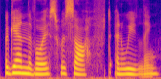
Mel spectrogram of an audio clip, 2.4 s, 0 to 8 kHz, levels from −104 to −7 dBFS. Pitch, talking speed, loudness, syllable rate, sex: 205 Hz, 175 wpm, -17 LUFS, 4.6 syllables/s, female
